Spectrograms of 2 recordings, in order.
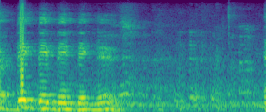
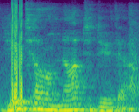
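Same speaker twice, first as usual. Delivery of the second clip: low, offhand mom voice; dismissive mom; 7 semitones lower than usual. Retold or imitated. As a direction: brush the kid off, low. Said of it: "tell on mom".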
